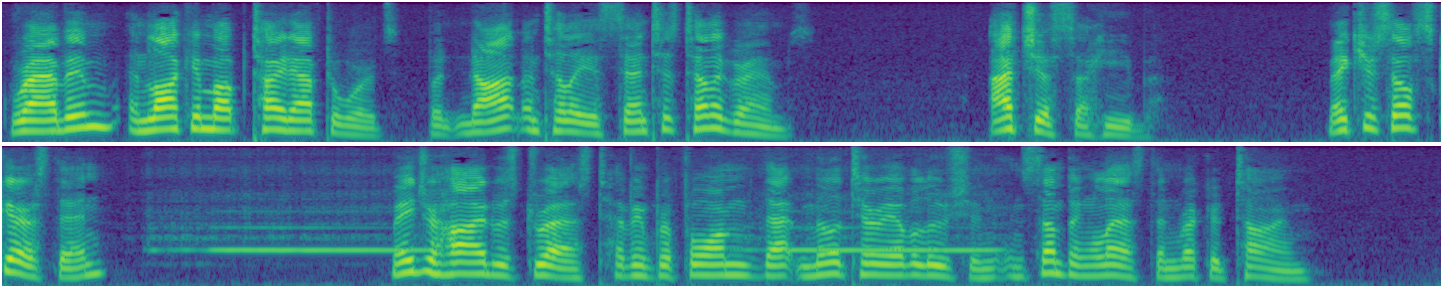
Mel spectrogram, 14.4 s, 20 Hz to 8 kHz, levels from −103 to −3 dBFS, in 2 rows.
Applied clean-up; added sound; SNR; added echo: none; Wind instrument, woodwind instrument; 14 dB; none.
